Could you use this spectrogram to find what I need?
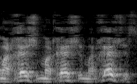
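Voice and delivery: ordinary talk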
